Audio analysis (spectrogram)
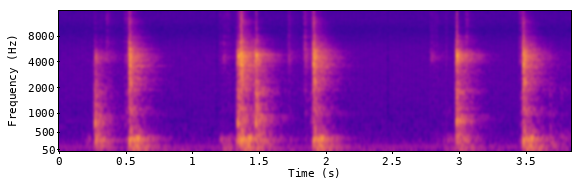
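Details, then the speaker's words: Electric PTO clutch on a riding mower or zero-turn, bench-tested by jumping 12 V positive and ground with two wires. Sharp metallic clicks as it snaps in show the clutch engages normally, so the fault lies upstream in the power or ground circuit. "That tells me that there's not a problem with the clutch. The clutch is engaging the way it's supposed to."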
